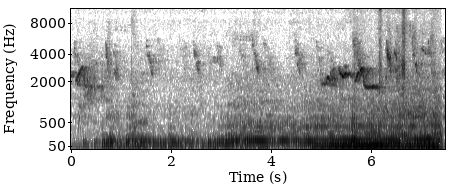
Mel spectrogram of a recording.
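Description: Small birds chirping, with a warbling phrase about five seconds in, over a low rumble that grows louder in the second half and cuts off suddenly at the end.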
